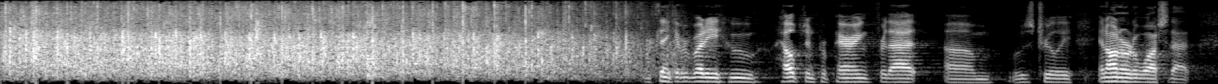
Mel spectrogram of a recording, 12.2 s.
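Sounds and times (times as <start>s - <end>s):
audience applause: 0.0s - 7.0s
speech: 6.6s - 12.1s.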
